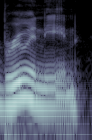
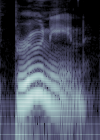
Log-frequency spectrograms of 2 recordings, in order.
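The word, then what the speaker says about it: Bruinen: So brunin is not bruining. It's bruning cuz it's like ruin as in it's like the ui is in ruin.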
